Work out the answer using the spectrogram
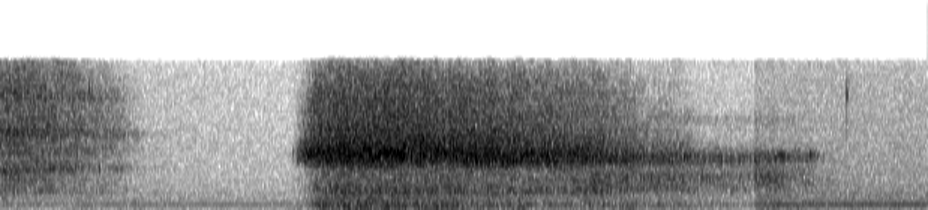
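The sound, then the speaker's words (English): Deep breathing in through the nose and out through the mouth in a guided relaxation, eyes closed: a shorter, softer breath, then a long, louder airy breath that slowly fades, with no talk. “Nice deep breath, eyes closed, in through the nose and out through the mouth.”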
